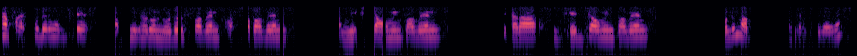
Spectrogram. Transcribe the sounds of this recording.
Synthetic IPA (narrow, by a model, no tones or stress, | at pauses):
ɦãpʰajfuɖeɾmod̪ʱe | apnid̪ʱɔɾunːoɖəlspabenpast̪ʰapaben | miksʈawminpaben | et͡ʃʰaɽaɡʱeɖ̚ʈawminpaben | bolunapni | ɔnd̪aid͡ʒaɾbɛn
